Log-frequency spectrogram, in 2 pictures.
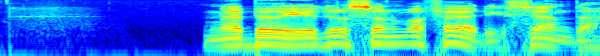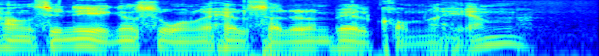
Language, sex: Swedish, male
